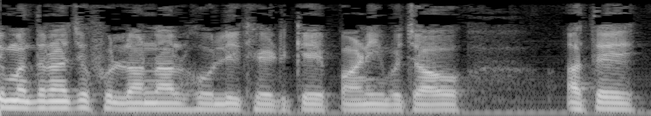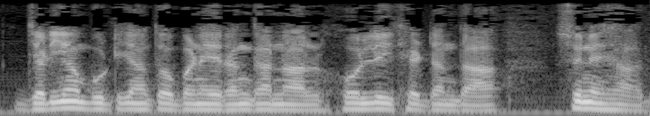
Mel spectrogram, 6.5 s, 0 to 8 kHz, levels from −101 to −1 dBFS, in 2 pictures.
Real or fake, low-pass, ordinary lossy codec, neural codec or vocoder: real; 7.2 kHz; none; none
